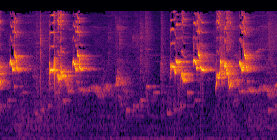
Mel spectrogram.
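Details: White-rumped shama song used to provoke and train shamas to sing, many voices: bursts of bright, high whistled notes with sliding, slurred phrases, delivered in quick clusters separated by short pauses.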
